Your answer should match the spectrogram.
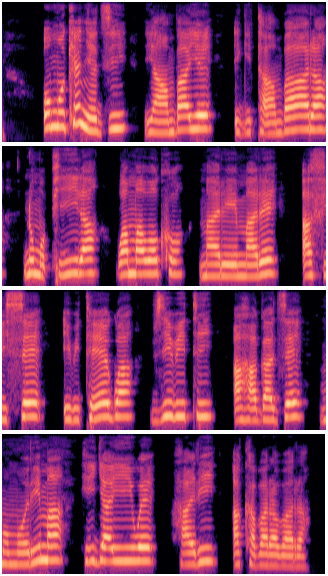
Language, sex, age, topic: Rundi, female, 25-35, agriculture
